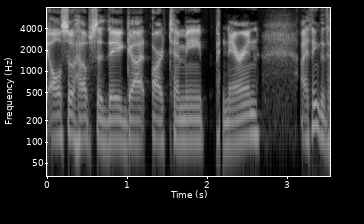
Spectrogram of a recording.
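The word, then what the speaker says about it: Artemi Panarin: they were playing extremely good hockey and it also helps that they got Artame Paneran. I think that's how you say his name. Artame Paneran.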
